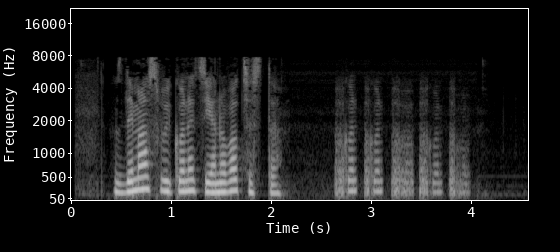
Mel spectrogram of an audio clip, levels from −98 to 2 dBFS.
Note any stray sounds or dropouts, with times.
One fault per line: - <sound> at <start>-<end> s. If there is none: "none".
- laugh at 2.6-4.0 s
